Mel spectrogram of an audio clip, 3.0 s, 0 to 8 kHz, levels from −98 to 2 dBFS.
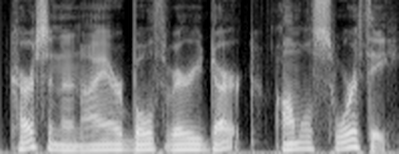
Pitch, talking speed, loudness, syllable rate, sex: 105 Hz, 180 wpm, -14 LUFS, 5.2 syllables/s, male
